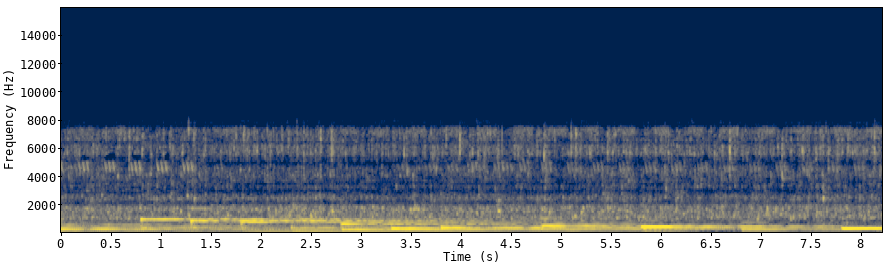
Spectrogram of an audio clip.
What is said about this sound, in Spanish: Estoy sentado o sentada en la orilla y observo el sonido del agua.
